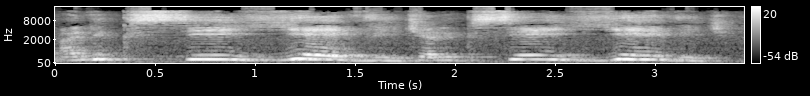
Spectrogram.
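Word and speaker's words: Алексеевич: Jadi kalau huruf Y ada sehabis huruf vokal apa saja, huruf vokal A, U dan lain-lain, dan Y juga, huruf Y pengucapannya benar-benar Y. Alexeyevich, double Y ya, Alexeyevich.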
